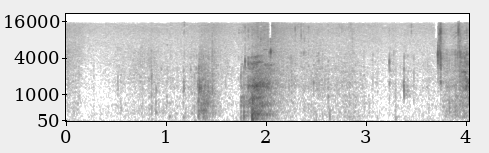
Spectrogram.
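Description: Quiet mouth and throat sounds of a man swallowing a shot of vodka: two short sounds about a second and a half and two seconds in, then faint clicks near the end.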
